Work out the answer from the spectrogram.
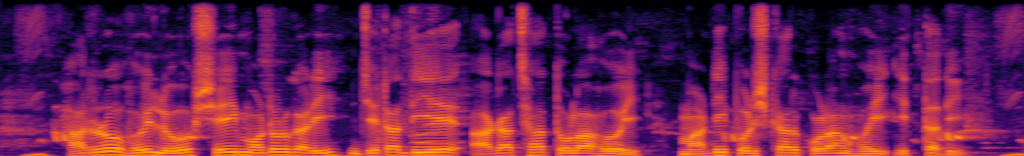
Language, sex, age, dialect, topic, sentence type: Bengali, male, 25-30, Rajbangshi, agriculture, statement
